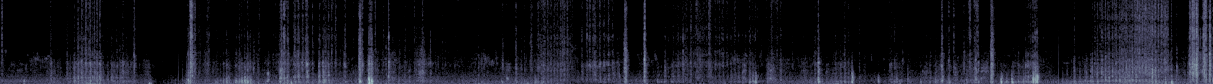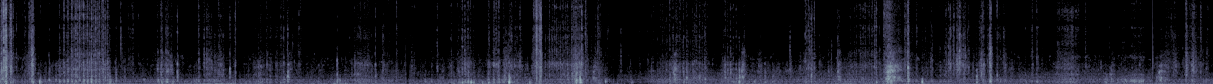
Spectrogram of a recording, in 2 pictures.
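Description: Irregular scraping and scrubbing strokes on the wooden surface of an old water-damaged table, with scattered sharp knocks and handling bumps.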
